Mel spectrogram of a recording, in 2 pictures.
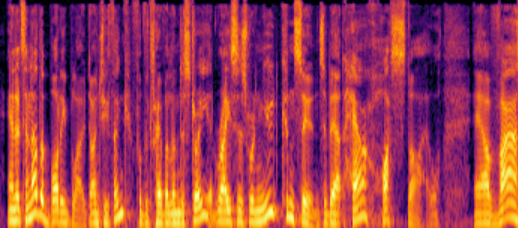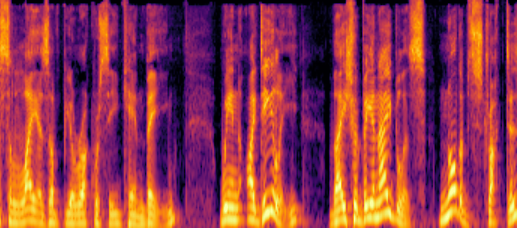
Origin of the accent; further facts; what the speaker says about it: Christchurch, Canterbury, New Zealand; my hometown, right, Christchurch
